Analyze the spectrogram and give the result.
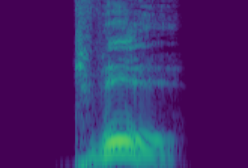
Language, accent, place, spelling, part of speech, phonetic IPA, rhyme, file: German, Germany, Berlin, quill, verb, [kvɪl], -ɪl, De-quill.ogg
- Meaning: singular imperative of quellen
